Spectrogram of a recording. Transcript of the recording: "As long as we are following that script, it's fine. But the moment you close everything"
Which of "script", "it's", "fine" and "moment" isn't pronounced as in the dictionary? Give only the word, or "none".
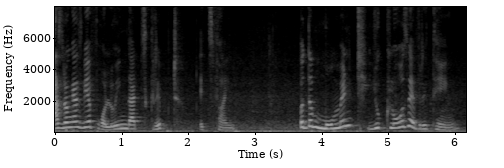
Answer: none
